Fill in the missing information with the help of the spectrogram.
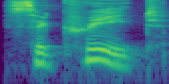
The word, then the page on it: secrete: American English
